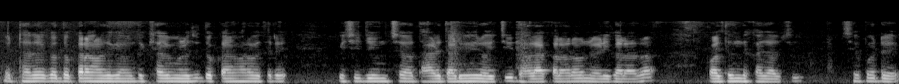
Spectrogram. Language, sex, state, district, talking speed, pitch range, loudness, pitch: Odia, male, Odisha, Nuapada, 160 wpm, 135-145 Hz, -18 LUFS, 140 Hz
